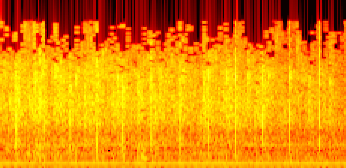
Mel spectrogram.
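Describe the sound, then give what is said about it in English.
A church audience claps for the worship team, a steady wash of many hands clapping together throughout, with no voices over it. “But thank you again for leading us in worship in that way. May I give a hand again?”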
